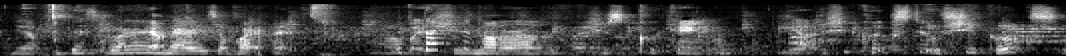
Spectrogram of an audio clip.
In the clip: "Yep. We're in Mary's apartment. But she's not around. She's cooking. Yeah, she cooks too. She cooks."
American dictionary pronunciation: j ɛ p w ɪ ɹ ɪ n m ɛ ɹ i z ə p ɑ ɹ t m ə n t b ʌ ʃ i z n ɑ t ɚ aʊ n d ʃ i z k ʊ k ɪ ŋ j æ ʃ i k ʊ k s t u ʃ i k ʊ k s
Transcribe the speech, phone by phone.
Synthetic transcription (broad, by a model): j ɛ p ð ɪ w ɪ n m ɛ ɹ i z ə p ɑ ɹ t m ə n t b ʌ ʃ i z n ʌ t ɚ aʊ n d ʃ i z k ʊ k ɪ ŋ j æ ʃ i k ʊ k s t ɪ ʃ i k ʊ k s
